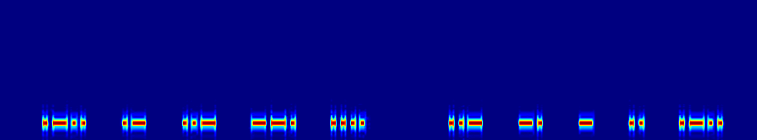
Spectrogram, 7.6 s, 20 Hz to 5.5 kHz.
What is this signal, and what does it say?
Morse code, heard as a keyed tone, about 25 wpm, spaced as for 16 wpm, 700 Hz. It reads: LAUGH UNTIL
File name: Pinocchio / Pinocchio ch3 10 25 ik1hge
